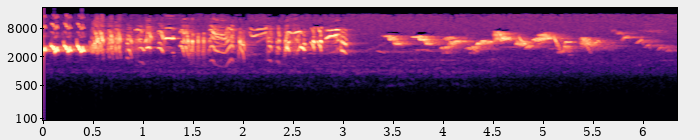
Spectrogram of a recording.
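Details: Red-throated thrush singing: a few quick high chirps lead into a busy, scratchy twitter, which gives way to softer, slurred whistled phrases that drift downward in loudness.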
